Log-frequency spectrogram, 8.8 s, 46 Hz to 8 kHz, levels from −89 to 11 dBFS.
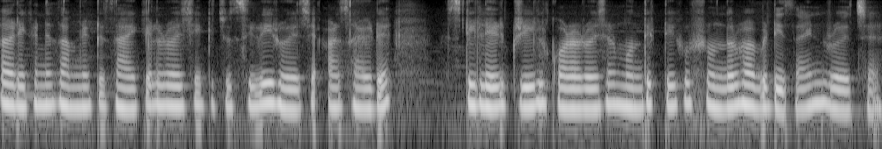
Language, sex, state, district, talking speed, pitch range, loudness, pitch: Bengali, female, West Bengal, Malda, 165 wpm, 190-215 Hz, -14 LUFS, 205 Hz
